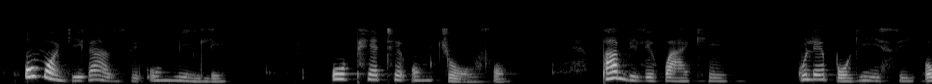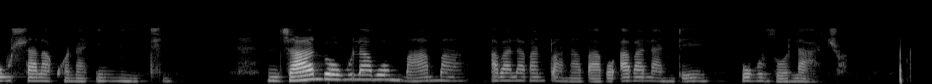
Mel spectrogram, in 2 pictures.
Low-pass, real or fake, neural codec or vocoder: 5.4 kHz; real; none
